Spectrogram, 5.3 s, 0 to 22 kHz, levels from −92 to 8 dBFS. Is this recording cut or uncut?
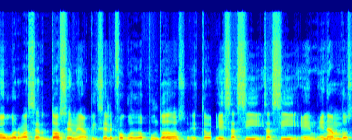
cut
